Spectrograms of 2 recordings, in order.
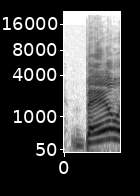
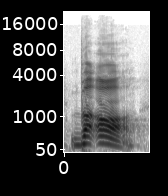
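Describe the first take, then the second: First: The name is said in the common everyday way. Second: The name is said in its original way. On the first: This is how most people say it. The speaker calls it wrong. "Baal is not how you pronounce it. It's how everyone pronounces it" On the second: This is how the name is really pronounced. The speaker calls it right. "It's actually Baal"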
